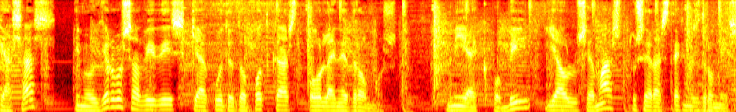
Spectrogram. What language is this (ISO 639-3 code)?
ell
